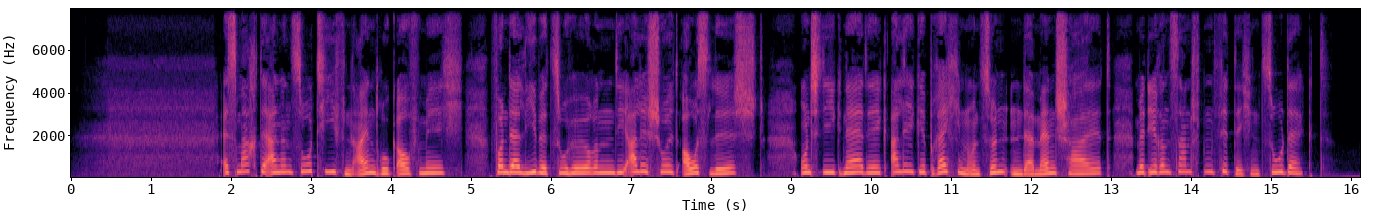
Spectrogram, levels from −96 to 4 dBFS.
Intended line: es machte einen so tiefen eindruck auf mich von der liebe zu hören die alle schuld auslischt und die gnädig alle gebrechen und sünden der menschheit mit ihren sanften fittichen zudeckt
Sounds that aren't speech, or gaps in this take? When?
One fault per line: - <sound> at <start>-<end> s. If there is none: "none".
none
